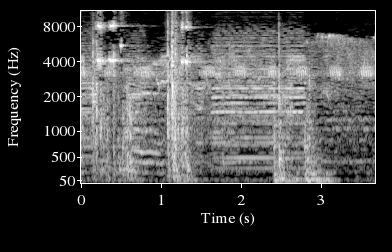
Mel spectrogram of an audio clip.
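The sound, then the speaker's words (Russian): A metal door latch is lifted with a click and rattle, followed by a few dull thuds of a bolted door being pushed with a shoulder but held shut, spaced irregularly over a faint background hum. “Эмиль подошел к двери и поднял щеколду.”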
